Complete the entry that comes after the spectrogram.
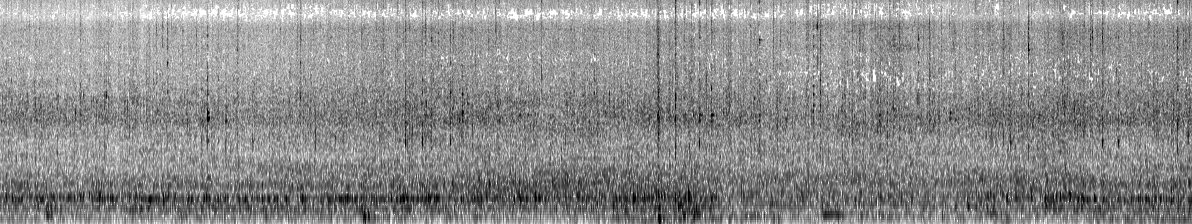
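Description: Rain falling steadily in a downpour, with scattered sharp ticks of drops striking now and then.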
